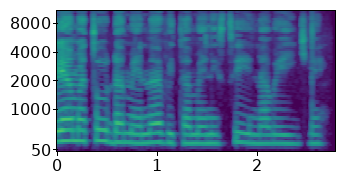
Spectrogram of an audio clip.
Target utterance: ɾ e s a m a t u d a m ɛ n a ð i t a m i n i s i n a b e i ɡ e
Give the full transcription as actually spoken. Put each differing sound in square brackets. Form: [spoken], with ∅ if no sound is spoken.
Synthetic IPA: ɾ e [∅] a m a t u d a m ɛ n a [v] i t a m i n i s i n a [w] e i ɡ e

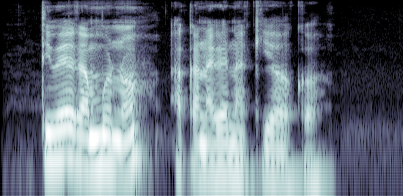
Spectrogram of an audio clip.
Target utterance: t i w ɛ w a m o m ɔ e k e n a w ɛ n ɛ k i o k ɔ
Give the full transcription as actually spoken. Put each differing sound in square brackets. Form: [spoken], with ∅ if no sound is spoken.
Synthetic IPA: t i w ɛ [ɣ] a m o [n] ɔ [a] k [a] n a [ɣ] ɛ n [a] k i [ɔ] k ɔ

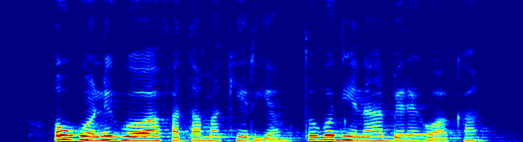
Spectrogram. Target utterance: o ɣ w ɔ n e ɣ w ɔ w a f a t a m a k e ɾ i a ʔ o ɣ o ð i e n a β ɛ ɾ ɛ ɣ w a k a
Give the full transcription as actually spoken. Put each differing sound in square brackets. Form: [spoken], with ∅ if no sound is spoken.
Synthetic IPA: o ɣ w ɔ n e ɣ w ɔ w a f a t a m a k e ɾ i a [t] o ɣ o ð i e n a [b] ɛ ɾ ɛ ɣ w a k a

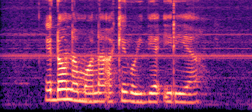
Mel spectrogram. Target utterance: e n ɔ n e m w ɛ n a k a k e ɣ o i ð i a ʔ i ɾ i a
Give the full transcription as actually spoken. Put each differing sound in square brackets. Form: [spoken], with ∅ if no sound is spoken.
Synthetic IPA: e [d] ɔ n [a] m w [a] n a [ʔ] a k e ɣ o i ð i a ʔ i ɾ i a

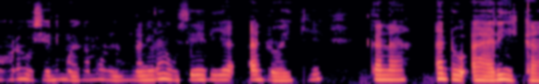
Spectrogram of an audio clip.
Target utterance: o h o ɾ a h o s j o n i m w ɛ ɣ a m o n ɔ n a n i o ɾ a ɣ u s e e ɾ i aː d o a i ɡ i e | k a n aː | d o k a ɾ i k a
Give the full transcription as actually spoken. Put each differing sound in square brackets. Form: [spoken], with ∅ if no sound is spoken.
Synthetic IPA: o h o ɾ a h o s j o n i m w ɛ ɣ a m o n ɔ n a n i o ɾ a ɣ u s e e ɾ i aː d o a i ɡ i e | k a n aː | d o [ʔ] a ɾ i k a

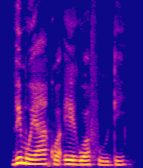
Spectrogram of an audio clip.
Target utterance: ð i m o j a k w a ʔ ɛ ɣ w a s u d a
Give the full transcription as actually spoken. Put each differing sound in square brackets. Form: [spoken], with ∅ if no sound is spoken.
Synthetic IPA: ð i m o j a k w a ʔ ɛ ɣ w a [f] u d [i]

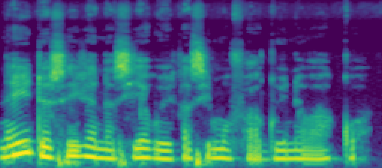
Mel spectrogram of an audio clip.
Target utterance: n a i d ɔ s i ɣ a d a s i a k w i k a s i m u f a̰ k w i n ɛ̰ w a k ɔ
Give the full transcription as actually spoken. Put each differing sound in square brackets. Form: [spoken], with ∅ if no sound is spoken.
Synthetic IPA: n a i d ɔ s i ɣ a [n] a s i a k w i k a s i m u f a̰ [ɡ] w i n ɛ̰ w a k ɔ

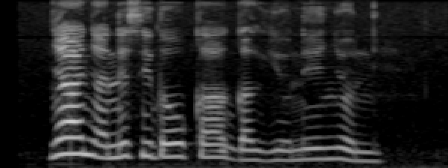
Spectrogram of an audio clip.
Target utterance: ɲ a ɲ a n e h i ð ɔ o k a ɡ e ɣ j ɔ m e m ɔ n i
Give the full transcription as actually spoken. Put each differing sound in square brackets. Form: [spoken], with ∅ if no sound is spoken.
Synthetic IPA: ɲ a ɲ a n e [s] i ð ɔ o k a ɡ [a] ɣ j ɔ [n] e [ɲ] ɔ n i

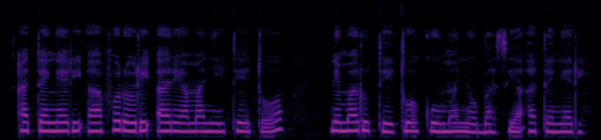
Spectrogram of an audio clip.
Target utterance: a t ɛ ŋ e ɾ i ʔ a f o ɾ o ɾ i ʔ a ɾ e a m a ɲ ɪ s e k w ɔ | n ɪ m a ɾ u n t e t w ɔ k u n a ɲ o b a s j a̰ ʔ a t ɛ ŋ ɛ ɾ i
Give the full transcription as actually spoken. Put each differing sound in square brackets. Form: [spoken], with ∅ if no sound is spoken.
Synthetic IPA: a t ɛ ŋ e ɾ i ʔ a f o ɾ o ɾ i ʔ a ɾ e a m a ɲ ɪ [t] e [t] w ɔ | n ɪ m a ɾ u [∅] t e t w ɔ k u [m] a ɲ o b a s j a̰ ʔ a t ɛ ŋ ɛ ɾ i

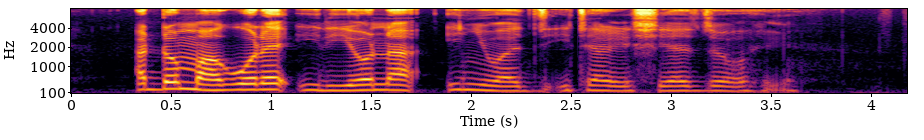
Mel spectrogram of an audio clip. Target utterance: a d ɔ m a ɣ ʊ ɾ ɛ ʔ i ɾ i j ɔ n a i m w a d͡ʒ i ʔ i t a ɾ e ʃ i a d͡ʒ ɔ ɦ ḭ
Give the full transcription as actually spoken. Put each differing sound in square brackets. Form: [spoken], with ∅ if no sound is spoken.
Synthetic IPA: a d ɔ m a ɣ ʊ ɾ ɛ ʔ i ɾ i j ɔ n a i [ɲ] w a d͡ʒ i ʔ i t a ɾ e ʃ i a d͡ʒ ɔ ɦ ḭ

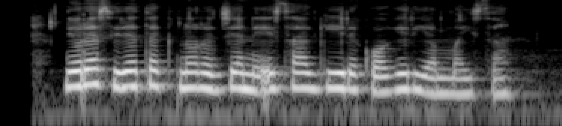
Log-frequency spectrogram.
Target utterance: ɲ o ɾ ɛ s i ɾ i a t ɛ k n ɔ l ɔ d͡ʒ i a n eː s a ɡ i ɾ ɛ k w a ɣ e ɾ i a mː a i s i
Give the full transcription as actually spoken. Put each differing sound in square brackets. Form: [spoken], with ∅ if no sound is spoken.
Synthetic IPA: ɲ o ɾ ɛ s i ɾ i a t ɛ k n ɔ l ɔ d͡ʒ i a n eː s a ɡ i ɾ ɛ k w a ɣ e ɾ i a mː a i s [a]

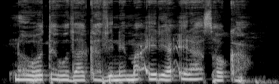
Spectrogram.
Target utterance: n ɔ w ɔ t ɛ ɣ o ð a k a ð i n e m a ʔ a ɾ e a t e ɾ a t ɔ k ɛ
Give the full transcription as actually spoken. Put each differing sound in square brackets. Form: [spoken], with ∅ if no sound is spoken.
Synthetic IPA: n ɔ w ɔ t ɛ ɣ o ð a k a ð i n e m a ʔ [e] ɾ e a [ʔ] e ɾ a [s] ɔ k [a]

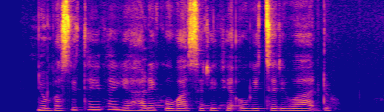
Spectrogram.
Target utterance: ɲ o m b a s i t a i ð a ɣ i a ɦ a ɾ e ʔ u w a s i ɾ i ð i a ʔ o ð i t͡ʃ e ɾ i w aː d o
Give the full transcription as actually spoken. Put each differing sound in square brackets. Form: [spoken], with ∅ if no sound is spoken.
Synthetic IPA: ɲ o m b a s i t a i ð a ɣ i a ɦ a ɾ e [k] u [ɣ] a s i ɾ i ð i a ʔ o [ɣ] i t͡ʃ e ɾ i w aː d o

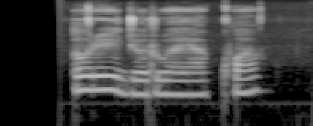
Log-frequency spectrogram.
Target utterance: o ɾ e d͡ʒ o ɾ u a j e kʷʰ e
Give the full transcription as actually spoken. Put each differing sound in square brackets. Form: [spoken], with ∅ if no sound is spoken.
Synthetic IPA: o ɾ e d͡ʒ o ɾ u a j [a] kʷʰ [a]

